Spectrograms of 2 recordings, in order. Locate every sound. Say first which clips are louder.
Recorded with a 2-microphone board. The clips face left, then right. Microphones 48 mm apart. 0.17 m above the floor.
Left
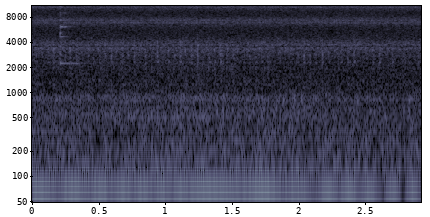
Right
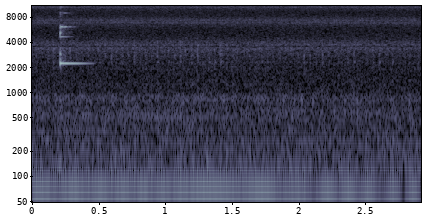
0.2 s a clink: right 22 dB; 70° right (ahead or behind)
